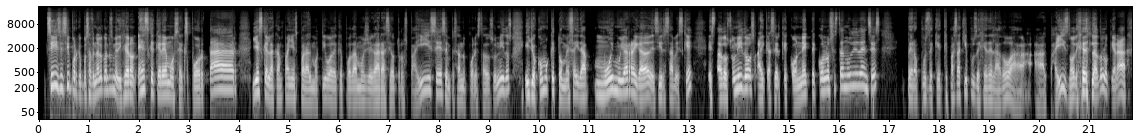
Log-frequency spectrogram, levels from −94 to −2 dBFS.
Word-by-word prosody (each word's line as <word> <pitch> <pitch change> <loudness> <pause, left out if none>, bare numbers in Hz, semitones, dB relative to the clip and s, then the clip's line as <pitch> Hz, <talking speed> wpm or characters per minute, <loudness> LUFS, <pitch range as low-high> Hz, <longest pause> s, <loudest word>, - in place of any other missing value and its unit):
Sí, 230 +1 +5
sí, 205 - 0
sí, 235 +5 +1
porque, 170 - -2
pues, 130 +3 -4
al 135 - -2
final 150 +6 +1
de - - +1
cuentas 185 +1 -2
me - - +1
dijeron: 135 +4 +4
"Es 180 +4 +3
que 160 - 0
queremos 135 -3 +2
exportar, 180 - +3 0.3
y 165 - +5
es 165 - +4
que - - +3
la 110 - +2
campaña 115 +2 -4
es 115 - -8
para 95 - -1
el 95 - -4
motivo 110 +3 -4
de 100 - -4
que 105 - -10
podamos 100 0 -3
llegar 100 +1 0
hacia 100 +1 -2
otros 95 -1 -14
países, 170 -4 -3
empezando 100 +1 -5
por - - -8
Estados 90 +1 -8
Unidos". 180 - -1 0.2
Y 140 - +2
yo 140 - +3
como 180 +4 -2
que 170 - -1
tomé 110 -6 -2
esa 115 - -2
idea 125 -1 +1
muy 140 +6 +2
muy 160 -3 +2
arraigada 155 -9 +5
de - - +1
decir: 125 +5 -3
"¿Sabes - - -5
qué?, - - -1 0.3
Estados 115 +5 +1
Unidos, 200 +1 +3
hay 115 0 +1
que - - -3
hacer 120 - -3
que 115 - -6
conecte 135 +7 0
con 170 +1 +1
los 185 0 +1
estadounidenses", 215 0 -1 0.5
pero, 110 -3 -3
pues, 125 -2 -8
de 105 - -7
que, 110 -2 -8
¿qué 125 - -14
pasa 120 +4 -2
aquí?, 145 +5 -4
pues 140 -6 -12
dejé 105 -2 -6
de 110 - -3
lado 90 -2 -2
a - - -4 0.2
a - - -5
al - - -9
país, 195 - -2
¿no? 115 - +2
Dejé 165 +7 +5
de 160 - +6
lado - - +5
lo - - 0
que - - -6
era, - - +5
135 Hz, 220 wpm, -23 LUFS, 110-180 Hz, 0.5 s, de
